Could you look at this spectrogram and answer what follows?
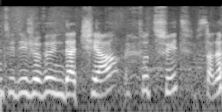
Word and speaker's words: Dacia: Alors oui, la prononciation d'origine de sa terre natale, c'est Dacia. Ah, moi je croyais que c'était Dacia. Donc ça peut être un vrai challenge, tu réussis à le prononcer.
